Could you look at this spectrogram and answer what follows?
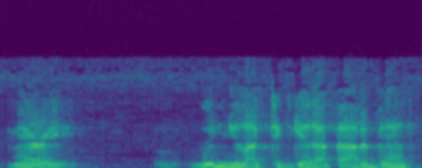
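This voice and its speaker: An actor playing a devoted young brother in a 1980s radio drama, coaxing tenderly and explaining things simply and patiently. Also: male voice, a little high, normal speed, bright, forceful tone. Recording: muffled old radio broadcast, faint noise.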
